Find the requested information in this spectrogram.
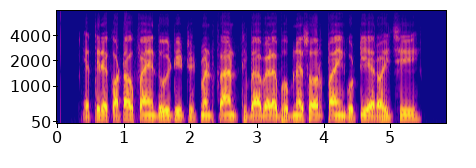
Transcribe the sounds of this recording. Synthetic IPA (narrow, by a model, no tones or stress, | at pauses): et̪ʰiɾekɔʈɔkpaĩd̪ujʈiʈɾiʈmeɳʈpɾaɳʈ̚t̪ʰibabeɭebʱubnesɔɾpaĩɡoʈieɾɔɦit͡ʃʰi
